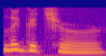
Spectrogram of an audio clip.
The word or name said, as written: ligature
